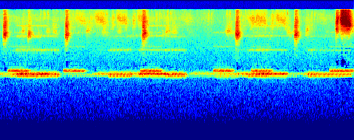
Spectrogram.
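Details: Crickets chirping in the grass on a warm summer night in Bulgaria, recorded in surround sound: steady high trilling bands of several overlapping insects, some phrases stepping slightly higher, with short bright clicks above.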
